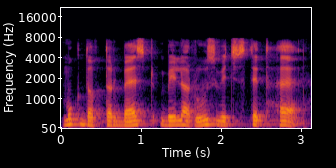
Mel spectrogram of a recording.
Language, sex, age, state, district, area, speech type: Punjabi, male, 18-30, Punjab, Sangrur, urban, read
